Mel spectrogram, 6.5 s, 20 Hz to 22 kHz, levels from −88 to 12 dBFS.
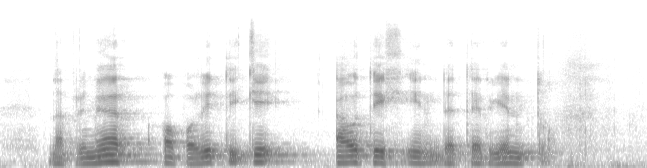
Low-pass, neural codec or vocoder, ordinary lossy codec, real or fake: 19.8 kHz; codec, 44.1 kHz, 7.8 kbps, DAC; none; fake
